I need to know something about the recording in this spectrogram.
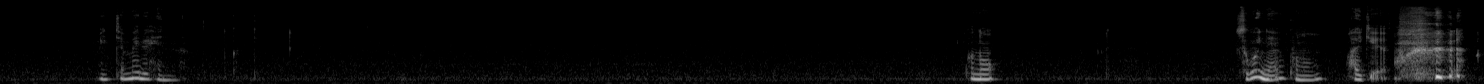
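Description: A young woman speaks softly and briefly, close to the microphone, between pauses.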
